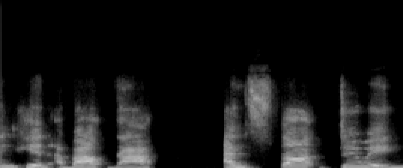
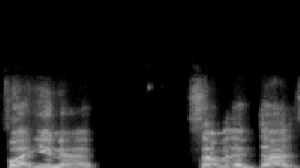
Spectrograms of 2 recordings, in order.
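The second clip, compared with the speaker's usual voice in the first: ordinary talk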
